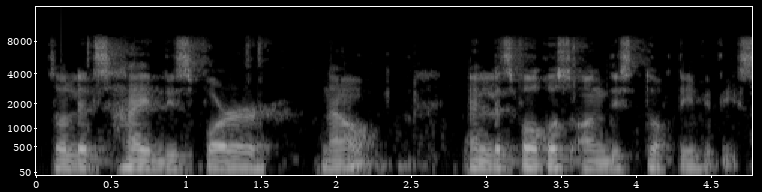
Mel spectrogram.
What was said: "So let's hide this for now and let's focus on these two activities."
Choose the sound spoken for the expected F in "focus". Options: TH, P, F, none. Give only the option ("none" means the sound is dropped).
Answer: F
